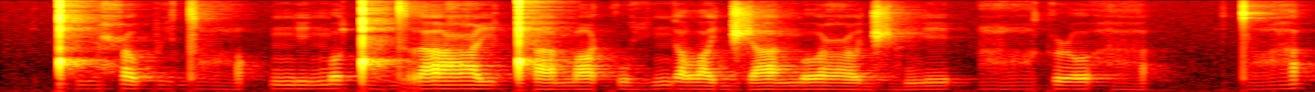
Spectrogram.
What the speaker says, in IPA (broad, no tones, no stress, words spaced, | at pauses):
ǃʰi̤ħopi̤ dɑ̤ | ŋiŋoǃa̤ dra ʕiǃʰamɑ kwi̤ŋilˠi d͡ʒa ŋoʕod͡ʒa̤ŋi | ɦɑ̤kɹoha̤ | tˤa̤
